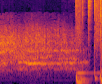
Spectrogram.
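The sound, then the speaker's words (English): A car braking sound effect: a sustained tire screech under hissing road noise, then loud, heavy low-pitched bursts cut in abruptly at the end. “Just before we say goodbye, it's time to hit the brakes one last time”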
